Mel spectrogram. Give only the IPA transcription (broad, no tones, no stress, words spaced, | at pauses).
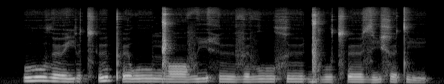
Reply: uːðøːjʉ t͡sʼʉpʼø wuːŋ͡ǁɔː vihʉːvøvuː xʉːɡ͡ǁuːt͡sʼøː zixøtiː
